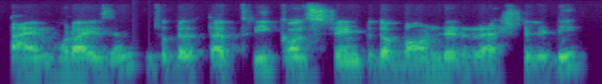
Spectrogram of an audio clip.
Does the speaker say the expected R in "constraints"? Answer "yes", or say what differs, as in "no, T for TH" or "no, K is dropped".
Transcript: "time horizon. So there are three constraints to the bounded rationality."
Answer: no, R is dropped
